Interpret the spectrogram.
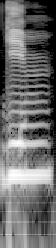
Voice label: "ghim2", Taiwanese syllable

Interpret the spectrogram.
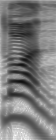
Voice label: "luan4", Taiwanese syllable

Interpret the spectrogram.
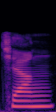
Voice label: "ciang2", taiwanese

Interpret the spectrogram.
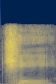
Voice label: "che3", Taiwanese

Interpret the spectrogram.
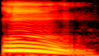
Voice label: "inn4", taiwanese syllable

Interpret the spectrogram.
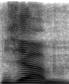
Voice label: "riam4", taiwanese

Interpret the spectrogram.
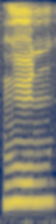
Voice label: "ngiun1", Taiwanese syllable

